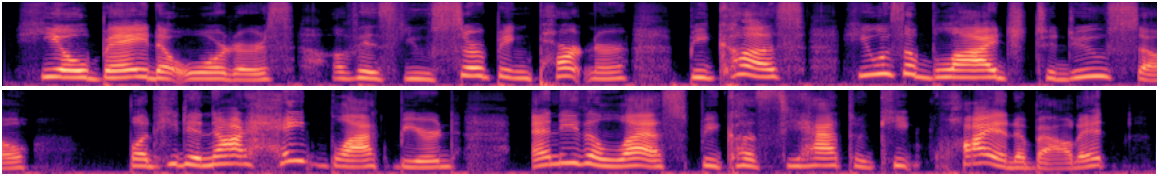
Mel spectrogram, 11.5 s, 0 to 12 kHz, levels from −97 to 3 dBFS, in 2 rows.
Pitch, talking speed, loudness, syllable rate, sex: 250 Hz, 165 wpm, -20 LUFS, 4.8 syllables/s, female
